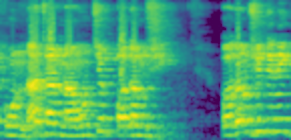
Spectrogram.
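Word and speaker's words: Padmaja: পদমশি, উচ্চারণটা ঠিকঠাক ভাবে করতে হবে, উচ্চারণটা হচ্ছে পদমশি।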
